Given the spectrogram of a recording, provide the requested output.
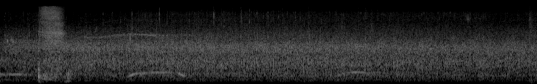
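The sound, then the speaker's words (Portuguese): A Christian church audience applauds for the Lord in a steady, dense wash of clapping that holds at an even level for about five seconds, with a few faint tonal whoops rising and falling over it. “Você pode dar uma salva de palmas para o Senhor?”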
